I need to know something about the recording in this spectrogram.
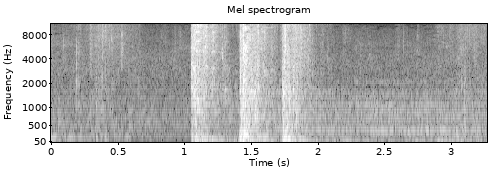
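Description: A wooden door creaks open and bangs.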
